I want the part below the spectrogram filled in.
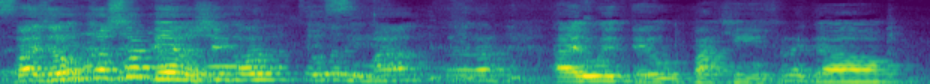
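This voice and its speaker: A man who is a pianist, telling a story to a live audience in an animated, laughing way and acting out the voices he quotes. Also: high voice, fast talker, crowd noise. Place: room with a small audience. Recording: echoey room, mic at a distance.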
